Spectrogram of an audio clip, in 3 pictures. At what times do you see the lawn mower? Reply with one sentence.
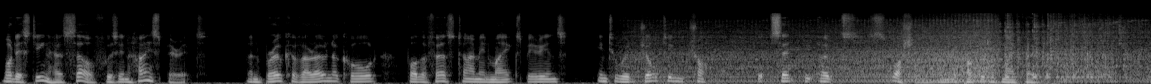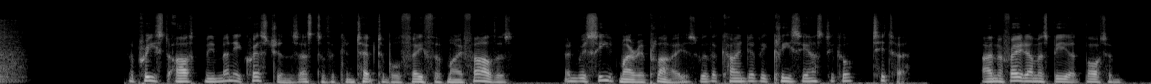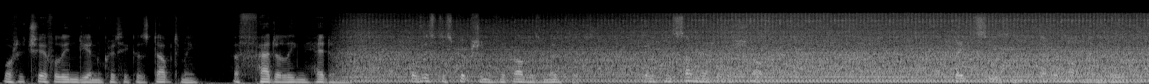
You can hear the lawn mower from 6.0 to 11.8 s and from 26.3 to 34.4 s.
